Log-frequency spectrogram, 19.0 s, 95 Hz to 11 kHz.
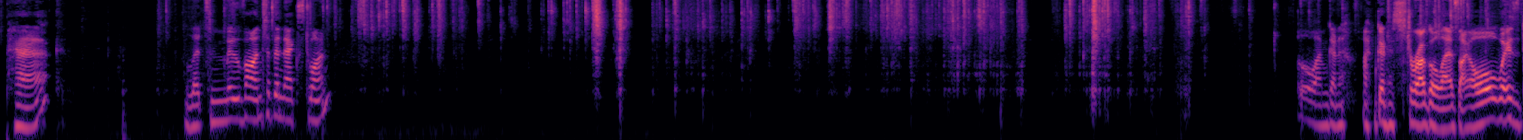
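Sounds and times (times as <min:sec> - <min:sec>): wrapper crinkling and tearing: 0:04.0 - 0:19.0.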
